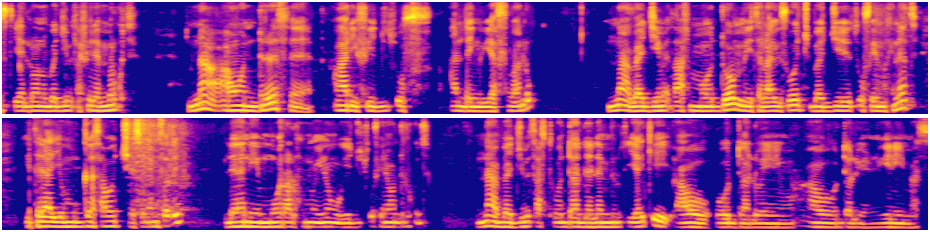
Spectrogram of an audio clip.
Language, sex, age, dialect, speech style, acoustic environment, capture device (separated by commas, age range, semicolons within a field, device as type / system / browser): Amharic, male, 18-24, Ethiopia - Addis Ababa, excited, people talking, mobile / Linux / Chrome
